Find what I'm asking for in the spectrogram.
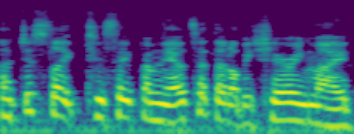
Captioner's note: speaking French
